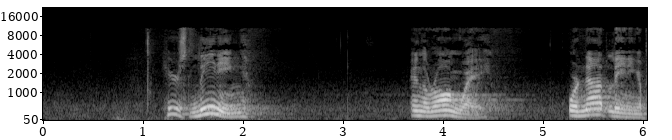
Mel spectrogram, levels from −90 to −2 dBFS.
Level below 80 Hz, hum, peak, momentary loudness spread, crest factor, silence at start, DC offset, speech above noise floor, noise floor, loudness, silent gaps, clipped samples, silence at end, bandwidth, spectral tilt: -62 dBFS; none; -8 dBFS; 17 LU; 18 dB; 1.25 s; under 0.1%; 36 dB; -59 dBFS; -23 LUFS; none; under 0.1%; 0 s; 10.5 kHz; -6.5 dB/octave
